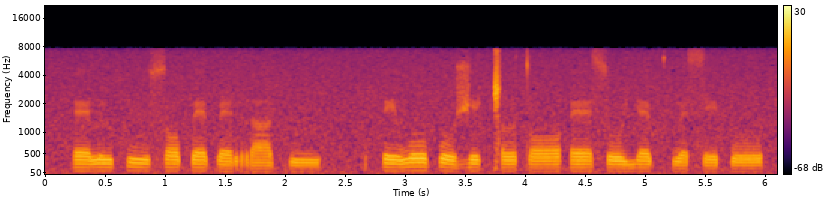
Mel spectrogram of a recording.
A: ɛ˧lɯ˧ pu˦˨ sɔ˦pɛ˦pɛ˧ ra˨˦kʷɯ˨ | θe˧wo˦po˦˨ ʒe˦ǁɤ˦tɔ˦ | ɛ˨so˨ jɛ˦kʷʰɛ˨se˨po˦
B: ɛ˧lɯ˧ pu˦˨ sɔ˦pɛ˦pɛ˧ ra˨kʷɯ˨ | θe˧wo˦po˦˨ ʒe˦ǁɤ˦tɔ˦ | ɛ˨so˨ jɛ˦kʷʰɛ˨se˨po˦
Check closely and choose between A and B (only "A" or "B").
B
